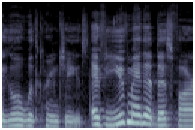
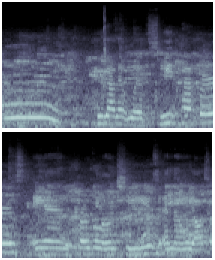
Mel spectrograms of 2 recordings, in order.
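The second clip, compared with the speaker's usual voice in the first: high delighted ooh, louder and slow; excited; 3 semitones higher, 8 dB louder, slower than usual. Real, not acted. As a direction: gasp with delight at the food. Seeing the Italian beef.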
